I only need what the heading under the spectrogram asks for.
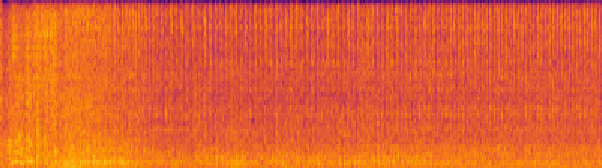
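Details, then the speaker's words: Nissan Platina after the coils were reconnected: engine cranks, catches quickly and settles into an even idle with no misfire stumble; a slight shake remains, said to be typical of these engines or possibly worn mounts. "se escucha bien entonces pues la prueba tiembla pero prácticamente se podría decir que estos motores así son"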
